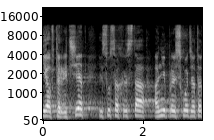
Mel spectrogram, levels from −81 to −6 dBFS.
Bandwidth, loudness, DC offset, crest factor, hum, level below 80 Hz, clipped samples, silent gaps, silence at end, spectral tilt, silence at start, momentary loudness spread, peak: 12 kHz; -22 LUFS; under 0.1%; 16 dB; none; -72 dBFS; under 0.1%; none; 0 s; -4 dB/octave; 0 s; 6 LU; -4 dBFS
